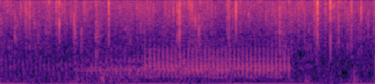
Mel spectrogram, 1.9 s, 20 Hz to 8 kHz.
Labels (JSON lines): {"label": "biophony, croak", "recorder": "SoundTrap 500"}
